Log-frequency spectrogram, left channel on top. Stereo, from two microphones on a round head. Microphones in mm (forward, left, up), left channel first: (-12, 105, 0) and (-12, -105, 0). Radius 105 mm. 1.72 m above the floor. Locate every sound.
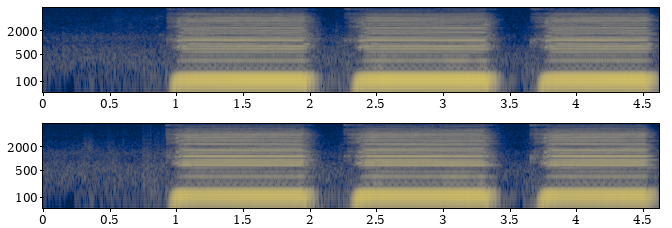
0.9 s a phone buzzing: 70° right (ahead or behind), 1.0 m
